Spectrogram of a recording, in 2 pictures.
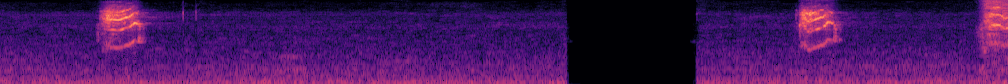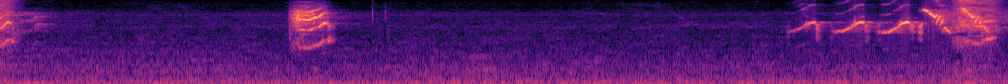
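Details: Double-collared seedeater, female calls meant to excite a male alongside male song: single piercing high call notes every one to two seconds, ending in a fast tumbling series of bright chirps.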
